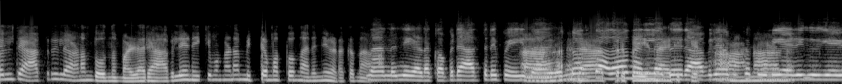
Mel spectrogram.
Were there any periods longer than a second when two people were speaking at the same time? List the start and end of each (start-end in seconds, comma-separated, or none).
5.8-7.9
